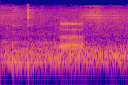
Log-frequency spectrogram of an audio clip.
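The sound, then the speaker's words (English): A passing train gives a steady, loud rumble with metallic clinks and rattling wheel noise, and a thin high whine enters partway through. “I hope you can hear this as the train goes past and a drill starts.”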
